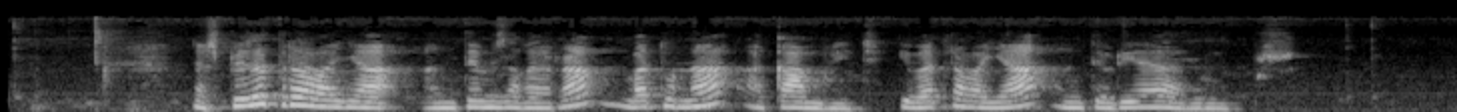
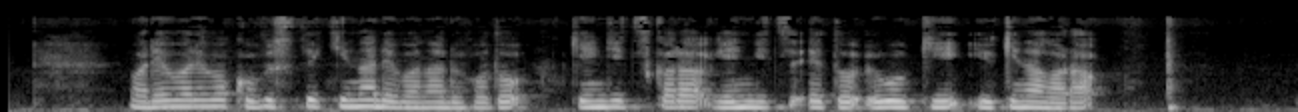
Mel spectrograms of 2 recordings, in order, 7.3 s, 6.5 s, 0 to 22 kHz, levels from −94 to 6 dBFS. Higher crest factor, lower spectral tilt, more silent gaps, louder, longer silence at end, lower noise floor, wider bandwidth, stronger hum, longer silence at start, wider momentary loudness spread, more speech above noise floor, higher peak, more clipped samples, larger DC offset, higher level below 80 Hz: about the same, 18 dB vs 14 dB; about the same, -7 dB/octave vs -7 dB/octave; neither; about the same, -24 LUFS vs -26 LUFS; first, 0.85 s vs 0.6 s; first, -62 dBFS vs -56 dBFS; about the same, 11.5 kHz vs 11.5 kHz; neither; first, 0.45 s vs 0.3 s; first, 18 LU vs 10 LU; first, 38 dB vs 31 dB; about the same, -8 dBFS vs -10 dBFS; neither; neither; about the same, -62 dBFS vs -58 dBFS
